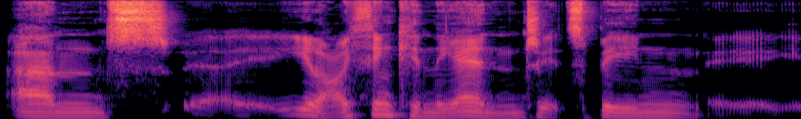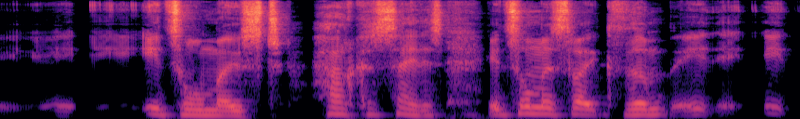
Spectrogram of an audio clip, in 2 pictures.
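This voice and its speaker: A man chatting as an interview guest about his creative work, thinking aloud haltingly and often repeating words. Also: medium pitch, sing-song, darkish tone, no room sound, clean studio sound. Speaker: audio drama writer-director, interview guest. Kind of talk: casual interview chat.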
